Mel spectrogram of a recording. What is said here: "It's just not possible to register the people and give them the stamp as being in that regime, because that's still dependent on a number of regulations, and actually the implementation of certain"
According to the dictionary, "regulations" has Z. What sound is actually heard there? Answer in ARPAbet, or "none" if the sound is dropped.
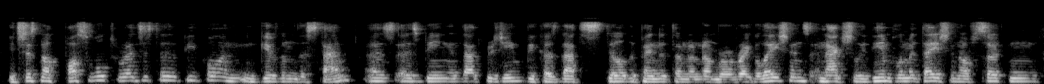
Z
